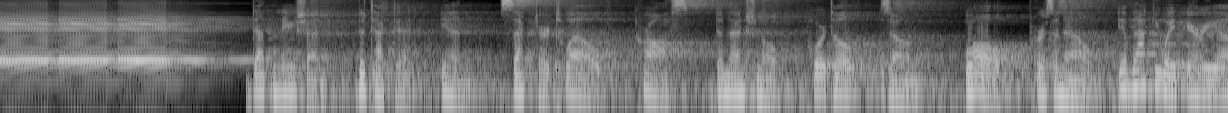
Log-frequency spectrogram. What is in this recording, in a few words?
announcement; sven; soiz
